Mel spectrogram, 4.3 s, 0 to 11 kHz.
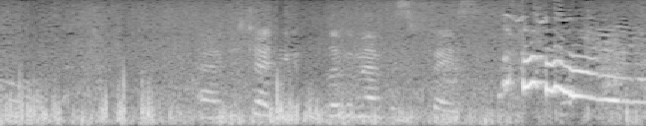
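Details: Jealous adult Siberian Husky howling beside a pool where an 11-week-old puppy swims, wanting to join in; a woman's chatter dominates before a sharp, sliding, descending whine near the end, with background splashing.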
